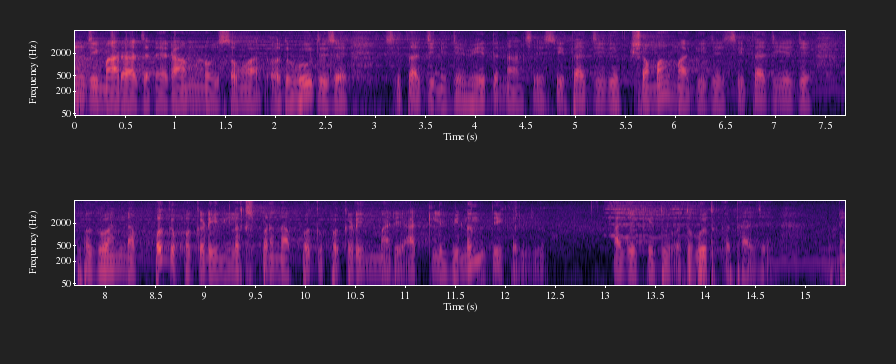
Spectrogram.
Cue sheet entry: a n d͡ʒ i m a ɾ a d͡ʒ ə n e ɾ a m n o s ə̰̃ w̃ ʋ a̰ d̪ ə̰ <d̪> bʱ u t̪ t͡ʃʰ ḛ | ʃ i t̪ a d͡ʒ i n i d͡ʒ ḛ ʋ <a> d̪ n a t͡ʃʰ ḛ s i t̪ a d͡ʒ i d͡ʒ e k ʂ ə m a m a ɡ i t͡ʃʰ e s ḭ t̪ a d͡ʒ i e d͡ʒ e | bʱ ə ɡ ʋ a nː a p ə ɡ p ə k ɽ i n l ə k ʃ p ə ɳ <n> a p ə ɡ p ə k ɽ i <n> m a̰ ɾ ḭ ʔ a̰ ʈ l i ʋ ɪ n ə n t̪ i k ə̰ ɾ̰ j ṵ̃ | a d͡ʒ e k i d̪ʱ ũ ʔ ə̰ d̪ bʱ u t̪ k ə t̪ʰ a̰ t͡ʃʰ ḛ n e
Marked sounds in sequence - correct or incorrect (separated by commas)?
correct, incorrect, correct, correct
